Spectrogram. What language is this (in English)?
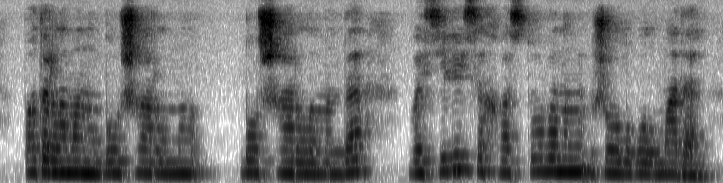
Kazakh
